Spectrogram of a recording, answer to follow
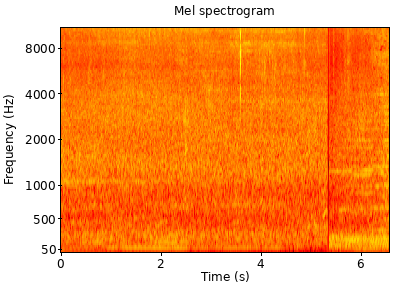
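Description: Ferrari California's V8 engine running at low speed as the convertible drives past, over steady street traffic. The sound cuts off abruptly about five seconds in and a louder sound begins.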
